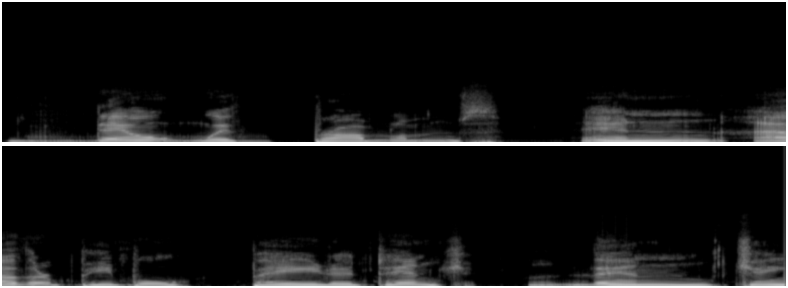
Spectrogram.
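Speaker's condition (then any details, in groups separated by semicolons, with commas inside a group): Cerebral palsy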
